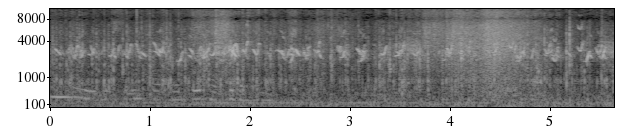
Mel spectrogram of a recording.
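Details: Many colourful baby chickens (murgi chicks) chirping from thirst for drinking water: dense, overlapping high peeping notes, each a short downward-bending chirp, packed continuously throughout, over a steady low hum.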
